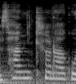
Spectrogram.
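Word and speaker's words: サンキュー: 일본에서 39를 산큐라고 읽는데 땡큐의 일본식 발음과도 똑같아요.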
